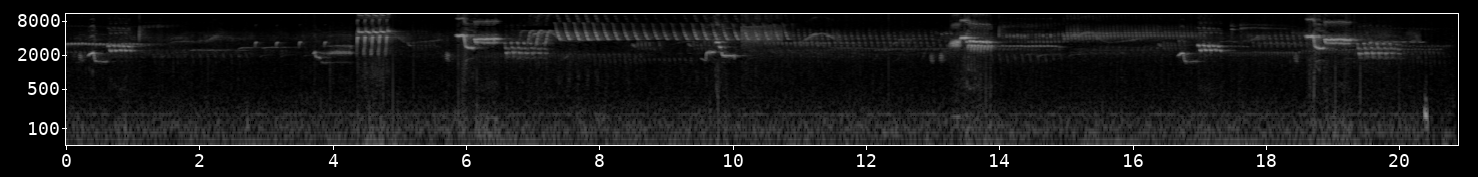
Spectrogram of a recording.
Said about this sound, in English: Last but not least, one of the most beautiful and magnificent of all songbirds, besides the enchanting English nightingale, is the Mexican clarino. His liquid-like bell notes excel the most delicately man-made music box. Listen.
